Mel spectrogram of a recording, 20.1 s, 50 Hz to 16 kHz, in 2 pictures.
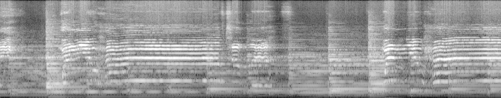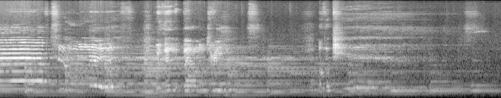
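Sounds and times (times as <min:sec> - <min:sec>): man singing long notes: 0:00.0 - 0:19.9
piano accompaniment: 0:00.0 - 0:20.0.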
